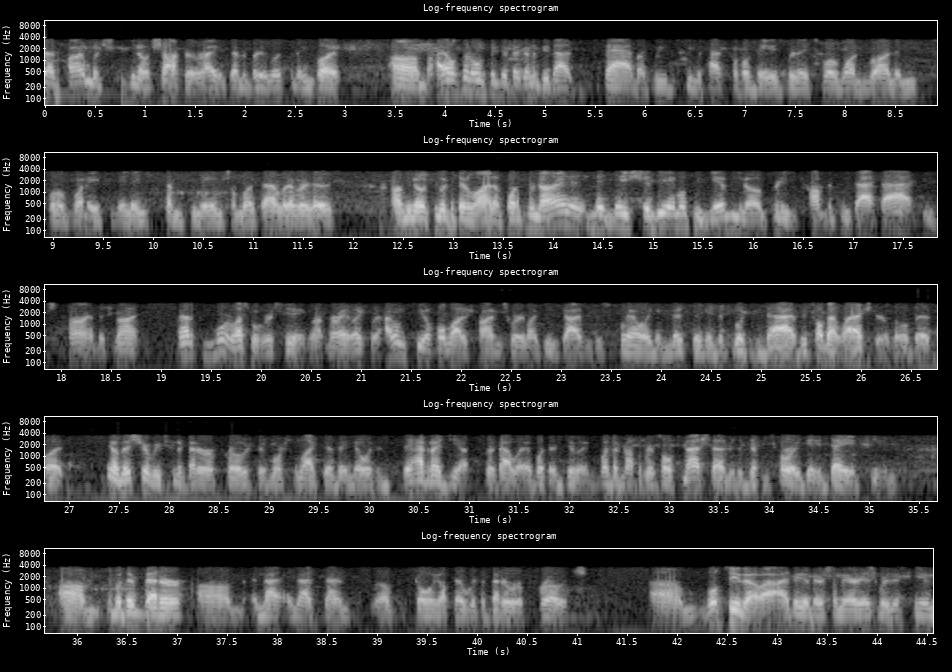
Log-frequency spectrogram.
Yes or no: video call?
no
